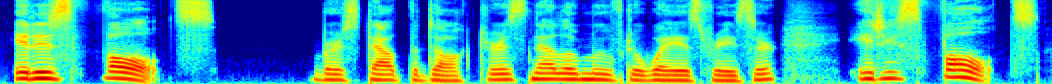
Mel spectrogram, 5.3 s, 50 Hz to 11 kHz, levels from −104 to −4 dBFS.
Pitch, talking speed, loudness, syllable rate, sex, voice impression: 175 Hz, 180 wpm, -19 LUFS, 5.5 syllables/s, female, feminine, very adult-like, slightly refreshing, sincere, calm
